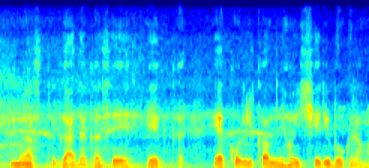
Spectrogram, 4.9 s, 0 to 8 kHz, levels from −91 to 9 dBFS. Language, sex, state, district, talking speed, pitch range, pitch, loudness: Chhattisgarhi, male, Chhattisgarh, Raigarh, 180 wpm, 125-135 Hz, 130 Hz, -19 LUFS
